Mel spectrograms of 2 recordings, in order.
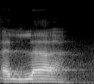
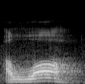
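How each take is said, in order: First: The L sound is thin and light. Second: The L sound is thick and heavy. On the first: The speaker calls it wrong. "ولا يقولون" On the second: The speaker calls it right. "كل العرب يقولون إيه؟ ... يفخمون"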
